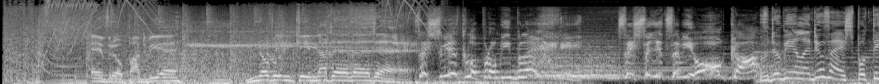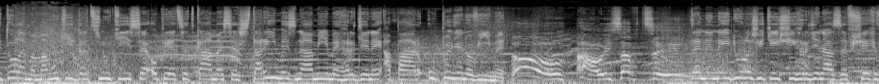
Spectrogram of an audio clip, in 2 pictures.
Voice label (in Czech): dvd news; evropa2; doba ledova 5 mamuti drcnuti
